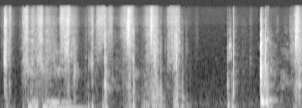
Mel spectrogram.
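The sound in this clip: A deck of tarot cards is shuffled in many quick, crisp riffling bursts with a short pause partway through before the shuffling resumes.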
